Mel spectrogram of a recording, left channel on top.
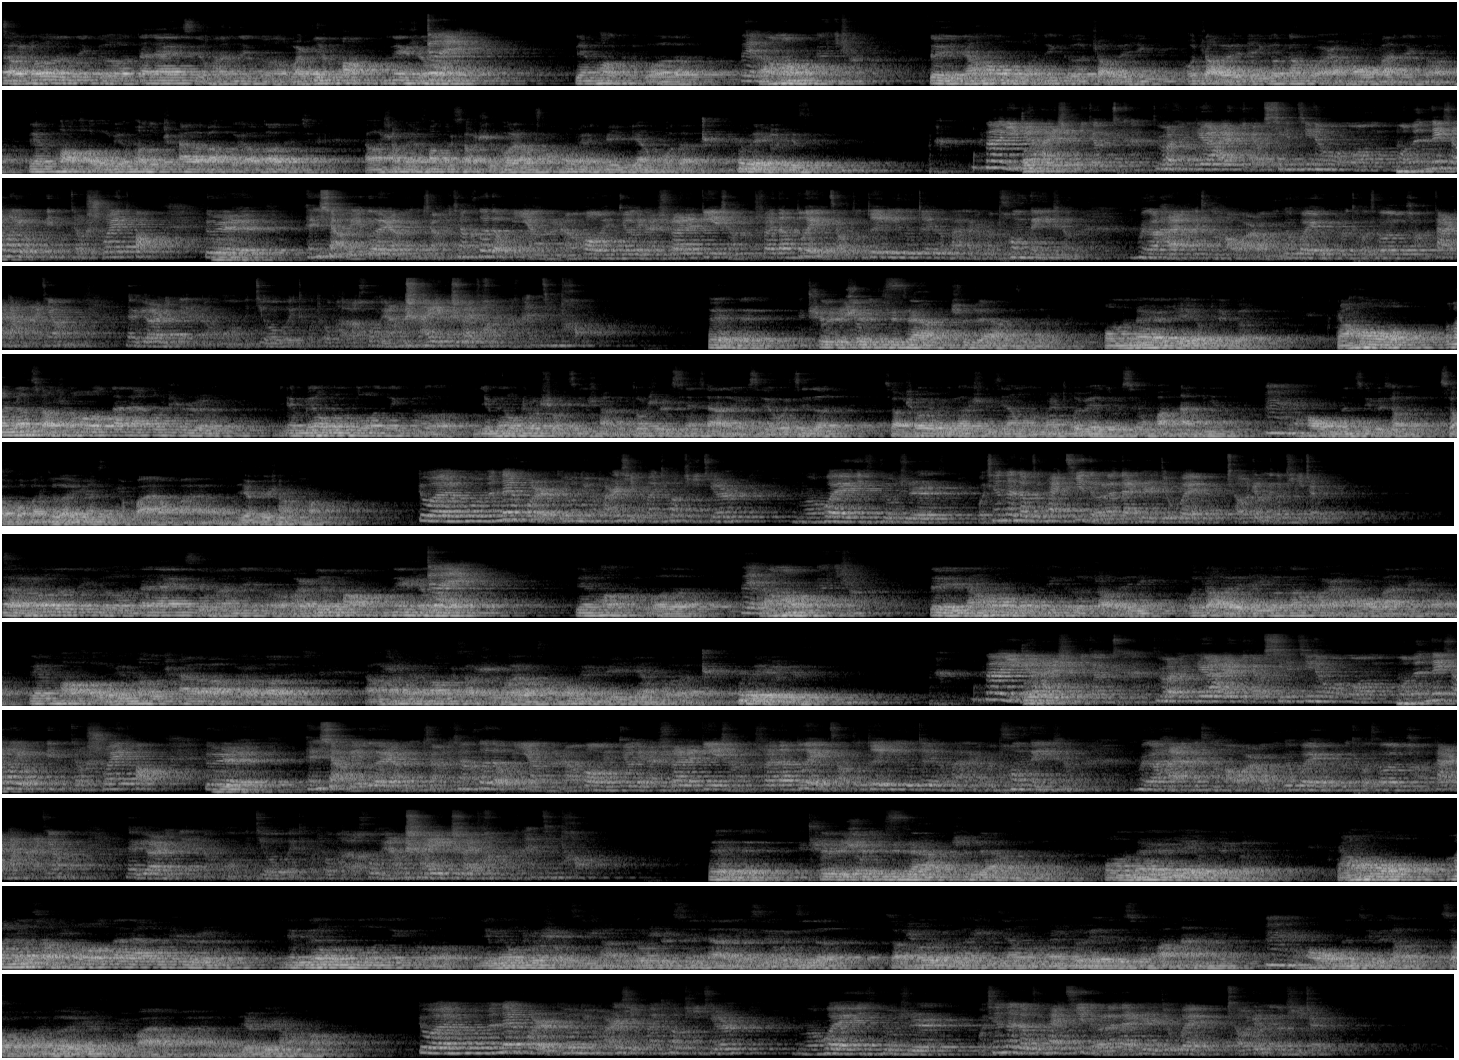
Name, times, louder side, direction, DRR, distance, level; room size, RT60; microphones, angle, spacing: voice 1, 0.0-4.6 5.7-7.0 7.6-8.1 9.3-11.5 11.8-14.5 14.8-17.8 18.2-21.5 21.9-22.6 22.9-23.1 24.8-25.0 28.5-28.6 31.2-31.5 50.7-51.4 51.7-54.2 54.7-56.2 57.0-57.8 58.1-60.5 60.9-66.6 67.1-70.5 71.1-76.0, left 1 dB, 80° left, -1 dB, 0.5 m, -27 dB
voice 2, 4.3-4.7 6.0-6.1 7.4-8.6 21.9-22.0 23.9-49.4 51.6-52.5 70.8-71.3 76.9-80.3 80.6-82.2 82.5-84.7 85.1-85.9, equal, 15° left, -4 dB, 0.4 m, -32 dB
2.9 x 2.5 x 4.1 m, 2.2 s
head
